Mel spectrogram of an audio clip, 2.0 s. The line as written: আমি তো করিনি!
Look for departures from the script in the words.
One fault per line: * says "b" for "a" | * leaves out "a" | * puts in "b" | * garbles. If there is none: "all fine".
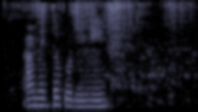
all fine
